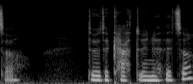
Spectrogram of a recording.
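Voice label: "cadw" Welsh, spoken word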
